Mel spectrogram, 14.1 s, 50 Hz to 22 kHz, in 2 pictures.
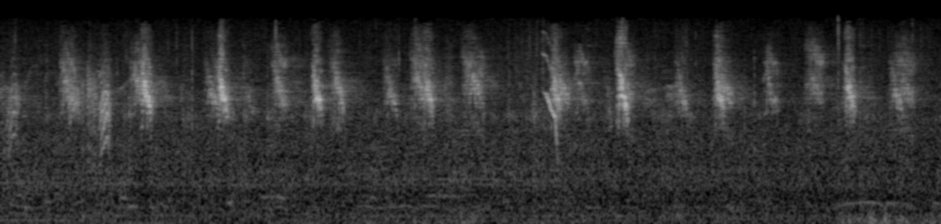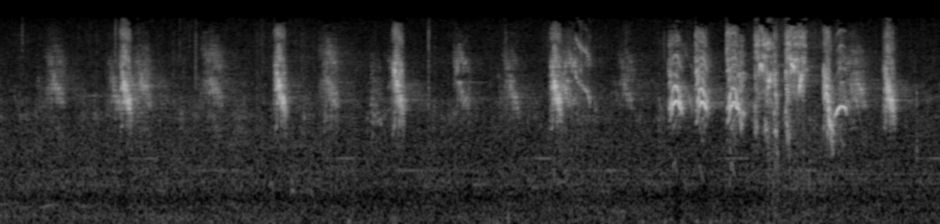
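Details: A chick calling from atop a post as a parent bird returns, recorded 16 May 2023 at a shrine: a steady series of thin, high, sharp chips repeated about twice a second, quickening near the end, over constant background hiss.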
